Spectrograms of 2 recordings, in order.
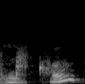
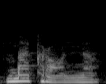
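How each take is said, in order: First: Macron with a French nasal ending, no N; French pronunciation. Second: Macron said slowly with a sounded final N; Macron, stress the end and voice the N; Italian pronunciation. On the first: Teacher quotes the French name for learners: nasal Macron. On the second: Teacher mimics Italian newsreaders for learners: Macron with a clear N. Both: Shown as a demonstration. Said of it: "mais on dit Macron".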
